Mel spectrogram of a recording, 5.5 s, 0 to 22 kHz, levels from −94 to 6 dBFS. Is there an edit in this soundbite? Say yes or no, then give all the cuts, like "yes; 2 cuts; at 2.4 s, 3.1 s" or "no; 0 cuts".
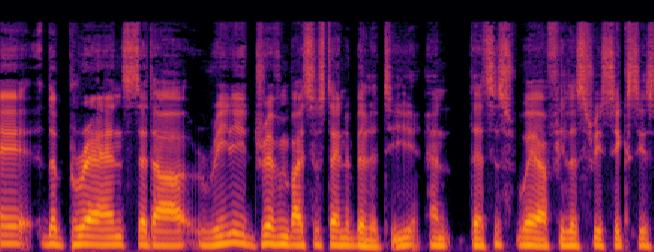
no; 0 cuts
